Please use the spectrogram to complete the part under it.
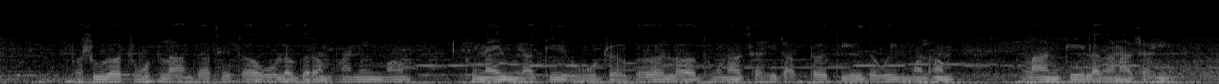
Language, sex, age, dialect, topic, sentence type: Chhattisgarhi, male, 18-24, Western/Budati/Khatahi, agriculture, statement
